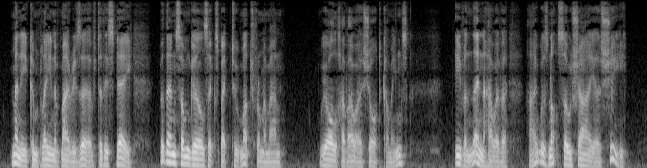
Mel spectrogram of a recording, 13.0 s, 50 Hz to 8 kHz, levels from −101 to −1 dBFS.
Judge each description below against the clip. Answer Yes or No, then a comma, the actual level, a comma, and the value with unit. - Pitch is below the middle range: Yes, very low, 95 Hz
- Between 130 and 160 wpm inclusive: Yes, average, 155 wpm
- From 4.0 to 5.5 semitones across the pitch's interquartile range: Yes, average, 5.2 semitones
